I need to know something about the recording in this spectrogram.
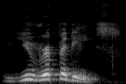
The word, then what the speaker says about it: Euripides: you'll see that it looks like europeanus it's pronounced euripides okay now euripides was even younger than his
